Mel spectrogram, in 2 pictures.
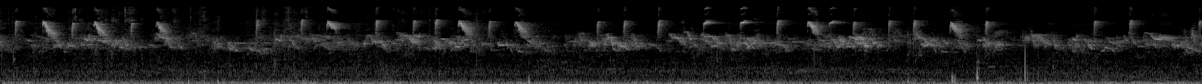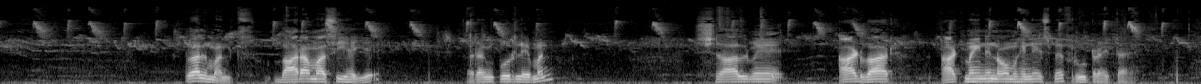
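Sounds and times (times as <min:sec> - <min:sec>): small birds chirping chorus: 0:00.0 - 0:24.0.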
